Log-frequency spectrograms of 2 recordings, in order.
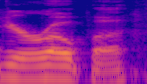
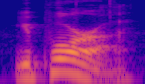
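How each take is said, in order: First: The second syllable sounds like 'ro'. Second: The second syllable sounds like 'por'. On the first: The speaker calls it wrong. "I said Europa. No" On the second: The speaker calls it right. "There we go"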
